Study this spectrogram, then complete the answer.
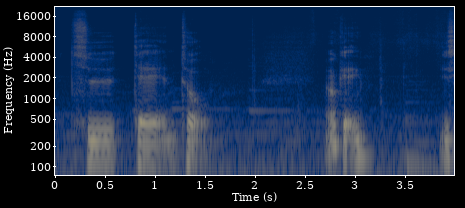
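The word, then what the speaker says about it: つ: The second exception is tsu, which adds an s sound and is pronounced with less emphasis on the t.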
